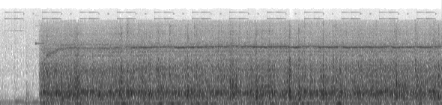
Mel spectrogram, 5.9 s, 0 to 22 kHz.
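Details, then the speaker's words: De'Longhi Dynamica FEB 3515.B making two drinks at once via the x2 button; steady whirring grind with constant high whine, even and unbroken for several seconds; healthy grinder and brew cycle. "alors maintenant je vais préparer deux boissons à la fois et pour se faire je maintien simplement le bouton X 2 en façade voilà je place mes tasses j'ajuste ma buse"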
